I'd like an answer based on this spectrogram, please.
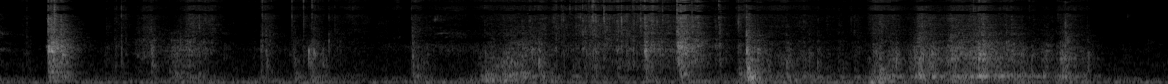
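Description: Plastic bags and crumpled packing paper rustling and crinkling, with a few scattered light knocks of plastic toy pieces, as a cardboard toy box is unpacked.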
